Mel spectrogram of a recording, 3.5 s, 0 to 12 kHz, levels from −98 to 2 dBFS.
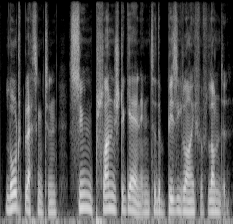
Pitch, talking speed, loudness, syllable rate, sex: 130 Hz, 190 wpm, -21 LUFS, 5.7 syllables/s, male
